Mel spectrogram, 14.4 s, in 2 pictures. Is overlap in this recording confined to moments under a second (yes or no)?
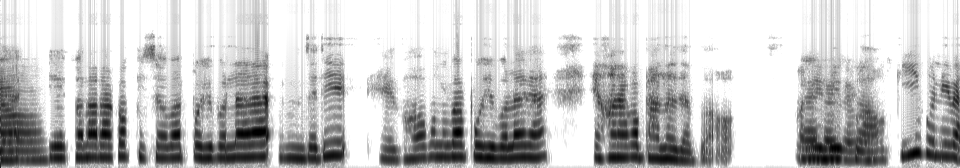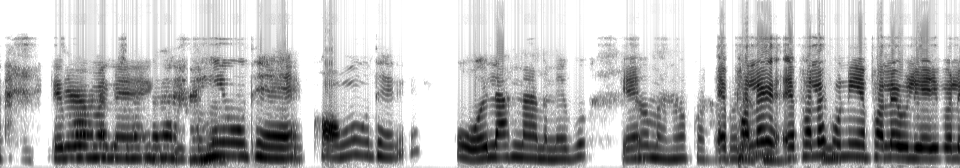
yes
